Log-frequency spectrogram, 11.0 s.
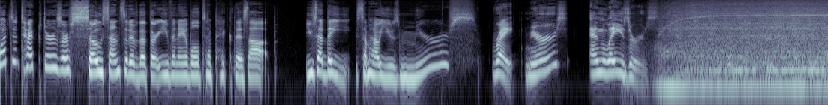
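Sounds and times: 
speech: 0.1 - 9.1
shoe scrubbing machine at a gravitational wave observatory: 8.7 - 11.0.

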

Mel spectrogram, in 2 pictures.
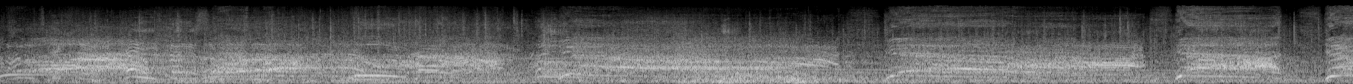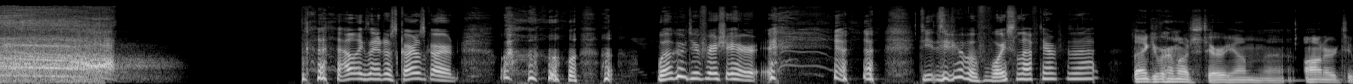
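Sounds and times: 
warriors chanting around a bonfire: 0.0 - 15.2
warriors roaring around a bonfire: 0.0 - 15.4
speech: 17.1 - 27.0.

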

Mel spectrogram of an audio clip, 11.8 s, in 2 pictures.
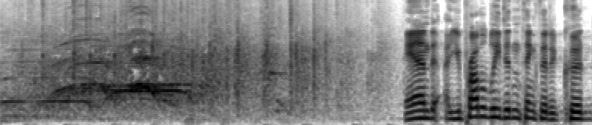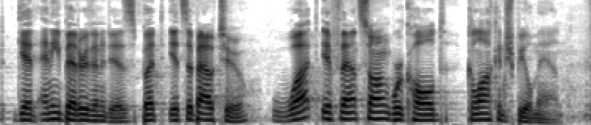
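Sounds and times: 
high whistle or cheer from audience: 0.0 - 2.9
audience clapping: 0.0 - 4.0
speech: 4.0 - 11.8.

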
